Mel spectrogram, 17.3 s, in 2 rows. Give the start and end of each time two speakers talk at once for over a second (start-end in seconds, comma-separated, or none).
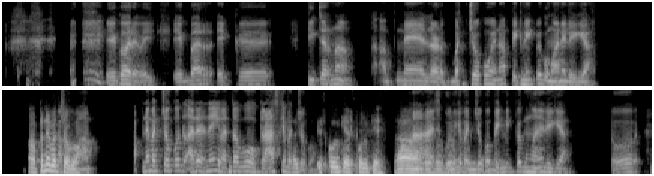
14.0-15.4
